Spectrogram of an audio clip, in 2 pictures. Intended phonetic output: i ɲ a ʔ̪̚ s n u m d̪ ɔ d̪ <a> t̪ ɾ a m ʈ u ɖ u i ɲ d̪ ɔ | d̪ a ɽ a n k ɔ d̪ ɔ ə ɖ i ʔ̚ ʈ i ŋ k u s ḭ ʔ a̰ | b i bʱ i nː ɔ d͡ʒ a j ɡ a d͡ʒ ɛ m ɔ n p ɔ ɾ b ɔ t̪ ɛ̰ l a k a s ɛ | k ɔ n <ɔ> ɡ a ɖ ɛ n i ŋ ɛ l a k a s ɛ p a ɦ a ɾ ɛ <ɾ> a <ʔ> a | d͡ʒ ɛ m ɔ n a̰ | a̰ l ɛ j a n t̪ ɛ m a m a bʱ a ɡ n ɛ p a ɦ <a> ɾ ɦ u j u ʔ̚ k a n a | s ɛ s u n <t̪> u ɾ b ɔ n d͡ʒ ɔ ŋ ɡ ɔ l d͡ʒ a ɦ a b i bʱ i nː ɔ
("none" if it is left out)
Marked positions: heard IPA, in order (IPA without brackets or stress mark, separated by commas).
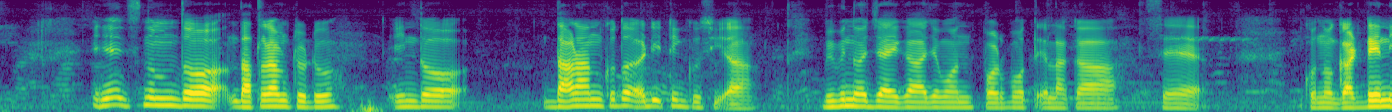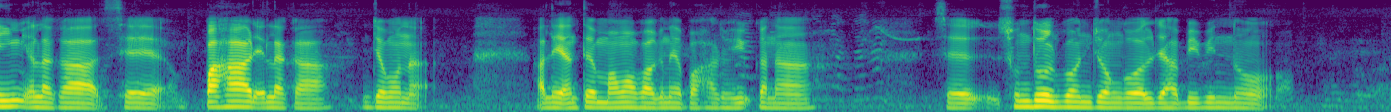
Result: a, ɔ, l, k, a, d̪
